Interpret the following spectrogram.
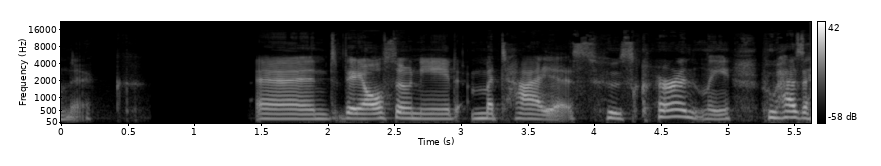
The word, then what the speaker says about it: Matthias: they say his name mattias mataius oh it's a silent h uh spelled with an h yeah m-a-t-t-h-i-a-s they don't say it with a t or with an a okay i should have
